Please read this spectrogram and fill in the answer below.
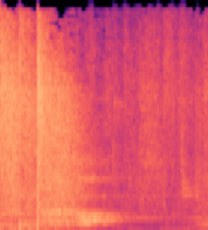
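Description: Boxing gloves smacking into leather punch mitts: two sharp hits about a third of a second apart near the start, with a voice over them.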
